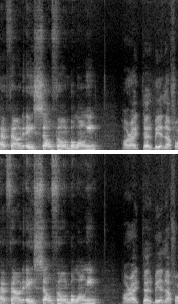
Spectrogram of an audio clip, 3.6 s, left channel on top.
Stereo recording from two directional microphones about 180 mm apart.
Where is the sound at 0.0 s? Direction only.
Centre (ahead or behind).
